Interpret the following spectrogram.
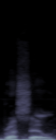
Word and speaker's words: Brasil: basically you didn't know they call it brassel yeah they do because they don't it's because they don't pronounce the Z the same way that we do that's why well a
